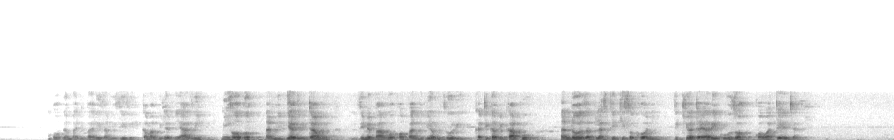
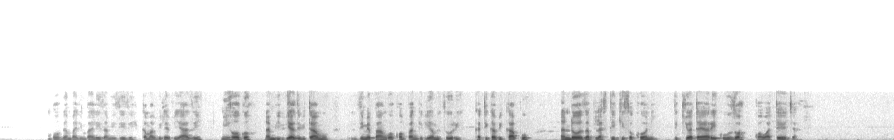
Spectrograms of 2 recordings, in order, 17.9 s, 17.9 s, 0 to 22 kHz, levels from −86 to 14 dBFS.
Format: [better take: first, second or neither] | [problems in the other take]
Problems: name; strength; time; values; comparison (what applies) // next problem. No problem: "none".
second | room echo; dies away in 0.7 s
